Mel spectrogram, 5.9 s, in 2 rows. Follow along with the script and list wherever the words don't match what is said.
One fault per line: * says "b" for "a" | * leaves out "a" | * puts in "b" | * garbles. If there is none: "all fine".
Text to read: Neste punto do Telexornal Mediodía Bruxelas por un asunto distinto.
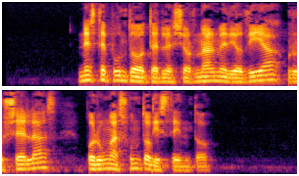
all fine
